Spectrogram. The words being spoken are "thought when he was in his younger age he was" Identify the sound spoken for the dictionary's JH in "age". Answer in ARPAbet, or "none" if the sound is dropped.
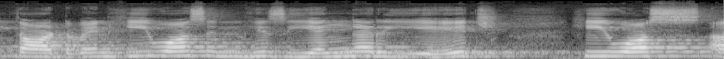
JH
